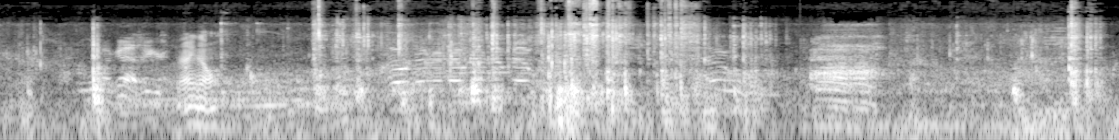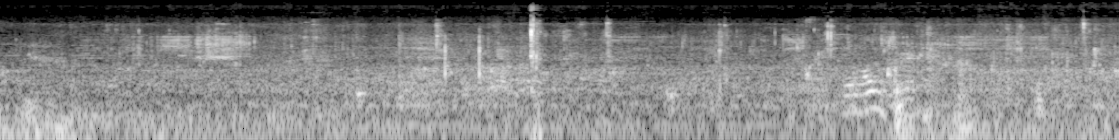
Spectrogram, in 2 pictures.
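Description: Indistinct talk in a small fishing boat, with scattered sharp clicks and knocks from handling rods, line and a landed fish; it quietens in the second half.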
